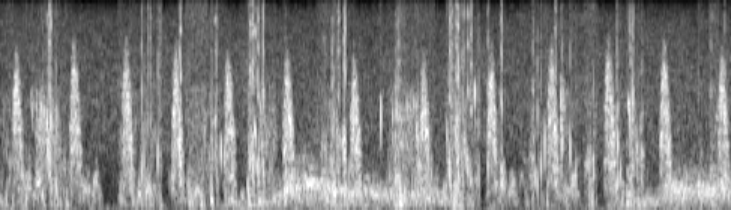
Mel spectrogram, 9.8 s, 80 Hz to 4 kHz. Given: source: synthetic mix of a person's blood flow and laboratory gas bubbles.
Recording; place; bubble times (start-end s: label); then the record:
Doppler ultrasound of blood flow; subclavian vein
0.00-0.98 s: bubbles
1.56-2.19 s: bubbles
2.22-2.42 s: bubbles
2.47-3.03 s: bubbles
3.26-3.71 s: bubbles
3.77-3.85 s: bubbles
4.21-4.76 s: bubbles
5.04-5.11 s: bubbles
5.14-5.79 s: bubbles
5.93-6.41 s: bubbles
6.48-6.53 s: bubbles
6.64-6.74 s: bubbles
6.92-7.43 s: bubbles
7.46-7.97 s: bubbles
8.19-8.69 s: bubbles
9.28-9.71 s: bubbles
From the record:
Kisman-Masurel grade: 342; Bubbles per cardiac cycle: rolling drumbeat, 9 or more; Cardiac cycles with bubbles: 100%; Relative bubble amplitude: moderate (0.250 to 0.450); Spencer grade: 3 (all of the cardiac periods contain showers or single bubble signals, but not dominating or overriding the cardiac motion signals); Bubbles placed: anywhere in the cardiac cycle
